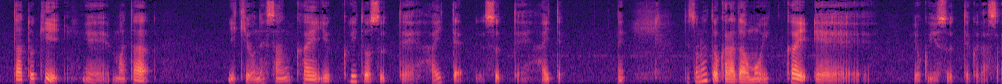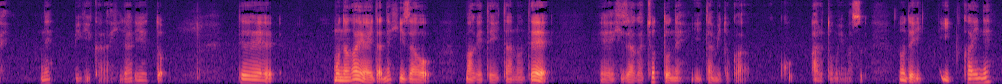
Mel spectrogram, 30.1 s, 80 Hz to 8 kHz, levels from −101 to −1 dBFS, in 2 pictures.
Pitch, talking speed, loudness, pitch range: 135 Hz, 195 characters per minute, -34 LUFS, 115-185 Hz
